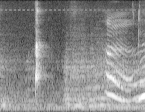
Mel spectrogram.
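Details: Baby at bedtime, sleepy and fussing: a single sharp hiccup, then voiced babble-like sounds; hiccups.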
